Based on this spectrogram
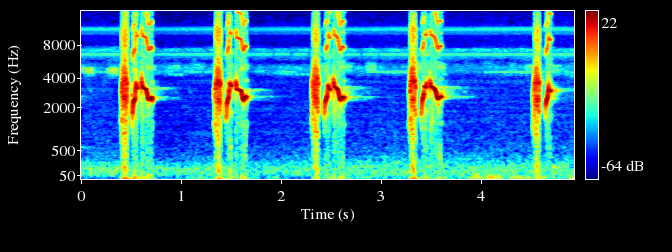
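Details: Lure recording of a sooty-headed bulbul: five loud clipped phrases, each a rapid stutter of notes closing with a curling, falling whistle, spaced about a second apart over a steady high hum.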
